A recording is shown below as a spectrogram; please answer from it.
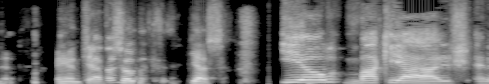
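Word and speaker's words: Il Makiage: Was it El Maquillage? Am I saying it right now, Ken? Eel, like a fish. Il Maquillage.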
